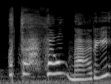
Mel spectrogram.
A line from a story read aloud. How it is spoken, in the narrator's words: Leah cried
